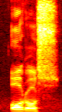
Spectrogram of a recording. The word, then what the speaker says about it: Oros: Encuentra recursos de choza por todo Oros, o Urus, como lo pronuncian ellos.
